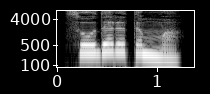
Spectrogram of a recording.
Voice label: "ಸೋದರತಮ್ಮ", Kannada; sōdara tamma; noun; a younger brother.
